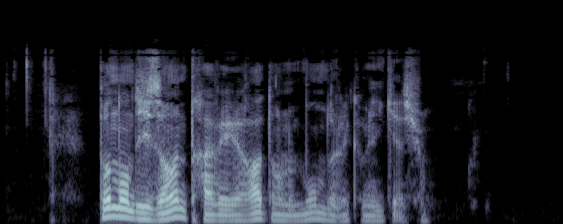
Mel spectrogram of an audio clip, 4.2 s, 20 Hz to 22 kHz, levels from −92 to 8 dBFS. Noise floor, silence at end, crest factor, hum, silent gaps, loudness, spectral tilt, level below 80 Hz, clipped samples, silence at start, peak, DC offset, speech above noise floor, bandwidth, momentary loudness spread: -79 dBFS; 1 s; 20 dB; none; none; -23 LUFS; -5 dB/octave; -52 dBFS; under 0.1%; 0.35 s; -4 dBFS; under 0.1%; 55 dB; 9.4 kHz; 23 LU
